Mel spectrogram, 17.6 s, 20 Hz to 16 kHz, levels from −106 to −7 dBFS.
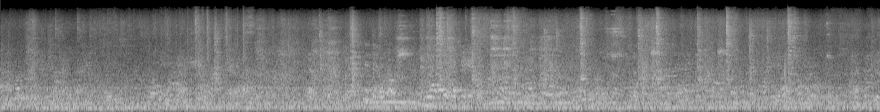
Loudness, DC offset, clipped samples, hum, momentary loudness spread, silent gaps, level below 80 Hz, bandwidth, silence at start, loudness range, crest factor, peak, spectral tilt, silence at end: -32 LUFS; under 0.1%; under 0.1%; none; 7 LU; none; -54 dBFS; 13.5 kHz; 0 s; 5 LU; 20 dB; -14 dBFS; -3.5 dB/octave; 0 s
